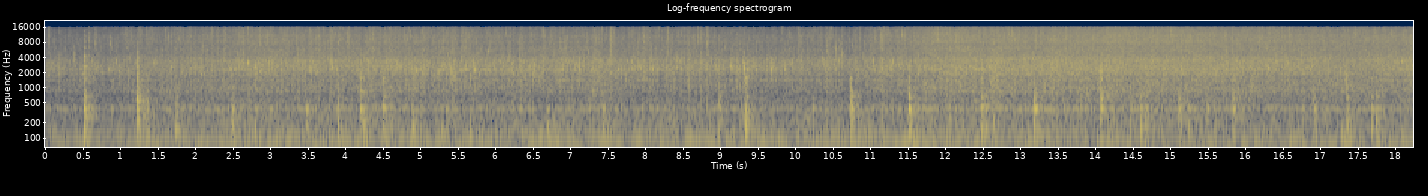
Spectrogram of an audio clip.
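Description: Chicken pieces frying in hot oil with dried chillies and curry leaves in a nonstick pan: a steady sizzle that grows louder about two-thirds of the way through, with a wooden spatula stirring and knocking against the pan now and then.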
